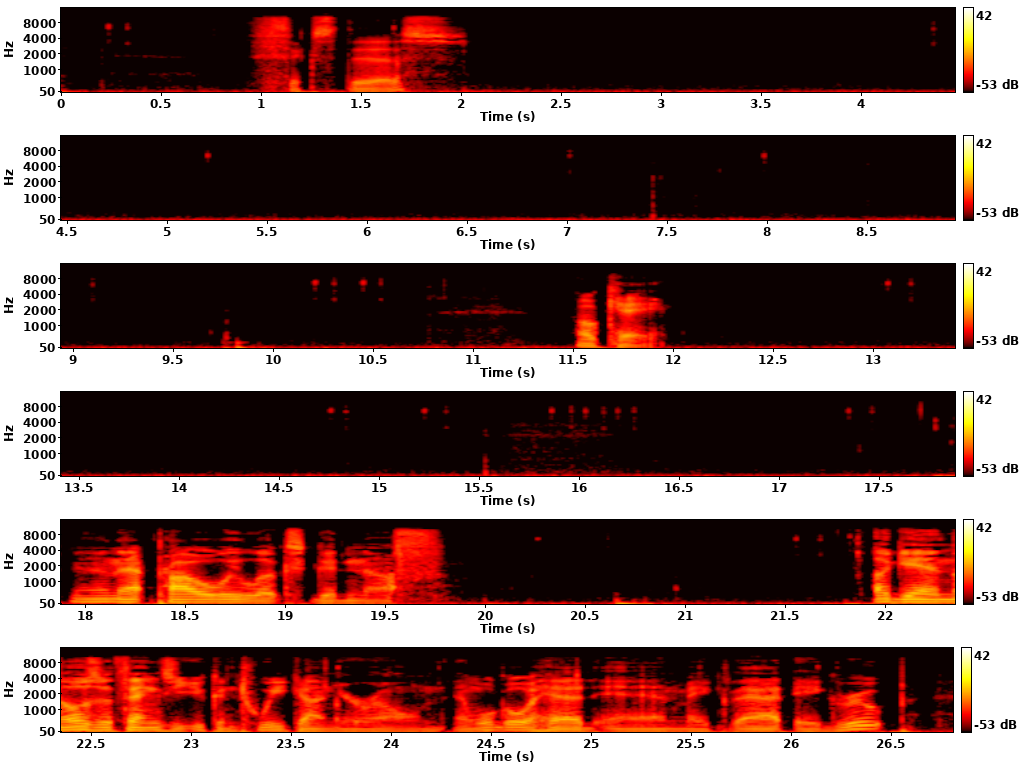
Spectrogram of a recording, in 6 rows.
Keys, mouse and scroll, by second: 1.1-7.1 drag, 7.4-10.4 drag, 12.5 click, 14.2-15.4 drag, 15.6 click, 16.8 click, 19.7-20.9 drag, 21.7 click, 22.4-23.9 drag, 24.9-25.9 drag, 26.7-26.8 drag.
